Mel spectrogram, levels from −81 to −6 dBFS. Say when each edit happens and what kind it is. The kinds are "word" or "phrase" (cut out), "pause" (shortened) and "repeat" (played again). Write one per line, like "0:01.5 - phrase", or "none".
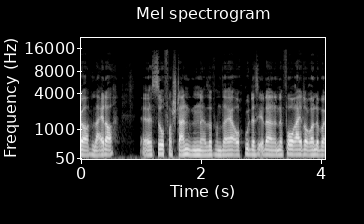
none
